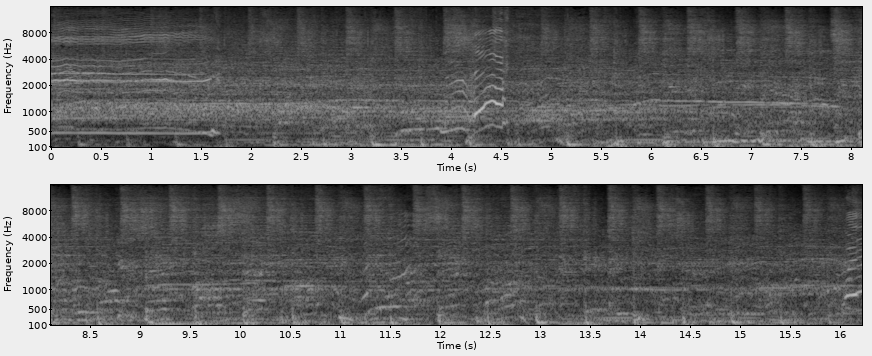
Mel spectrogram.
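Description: A large audience claps and cheers nonstop for about sixteen seconds as a guest is introduced, with loud whoops and shouts rising above the dense, steady applause.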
